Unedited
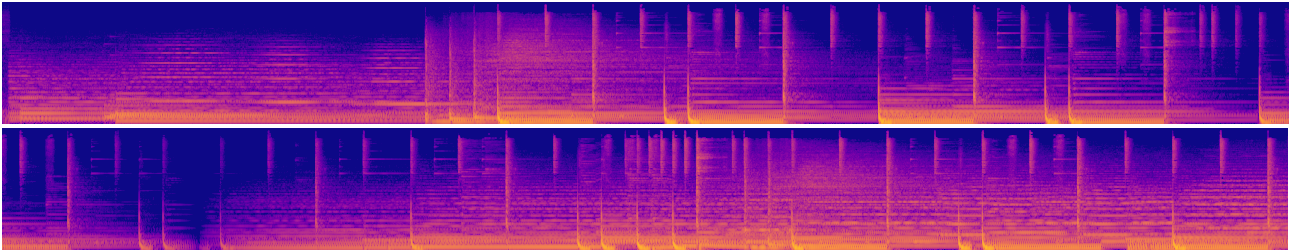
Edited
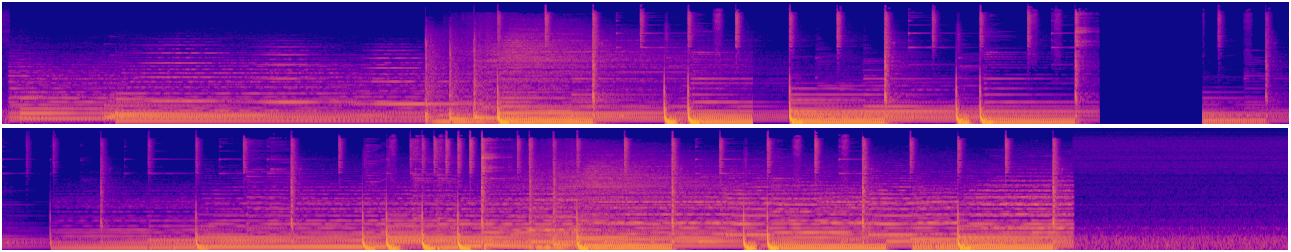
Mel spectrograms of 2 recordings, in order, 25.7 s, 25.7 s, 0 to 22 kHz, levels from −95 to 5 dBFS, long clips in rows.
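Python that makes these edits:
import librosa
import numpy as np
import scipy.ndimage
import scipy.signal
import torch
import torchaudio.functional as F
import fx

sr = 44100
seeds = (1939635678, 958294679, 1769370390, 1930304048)

y = fx.edit(x, sr, fx.cut(start_s=7.5, length_s=0.89),
    fx.silence(start_s=11.86, length_s=1.03),
    fx.cut(start_s=14.25, length_s=1.26), tone=tone)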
